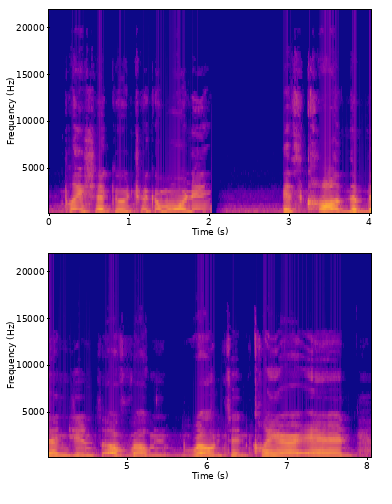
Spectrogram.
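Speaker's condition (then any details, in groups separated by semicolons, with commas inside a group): Cerebral palsy; uses wheelchair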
